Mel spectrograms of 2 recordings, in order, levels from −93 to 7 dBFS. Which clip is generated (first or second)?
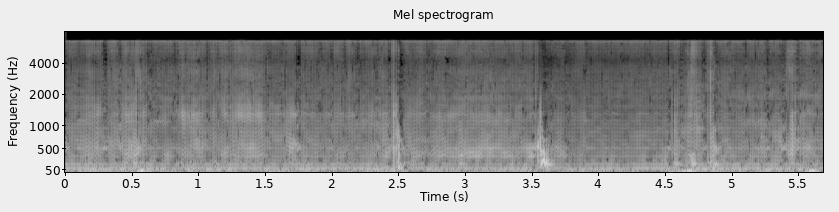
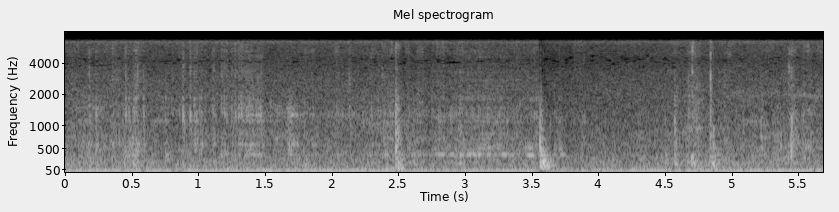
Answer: first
